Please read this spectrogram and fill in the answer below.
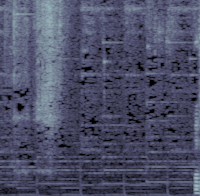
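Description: Soft background Christmas music with a steady beat.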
